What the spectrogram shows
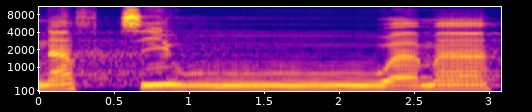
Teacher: Huruf sinnya melebur ke huruf waw. Huruf sin atau tanwin in melebur ke huruf waw, ditahan dan ditekan. Wa nafsi ya, didengungkan ya.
